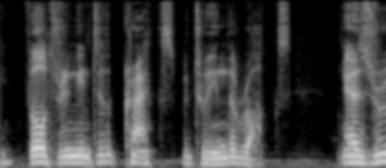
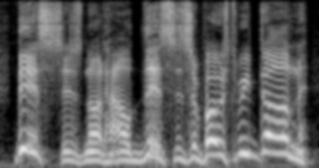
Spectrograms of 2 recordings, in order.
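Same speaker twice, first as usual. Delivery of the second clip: angry; 7 semitones higher, 4 dB louder than usual. Acted. Ronson protests angrily.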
